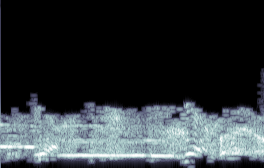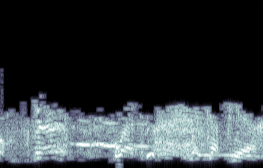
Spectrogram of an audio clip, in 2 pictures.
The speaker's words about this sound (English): Suddenly, the mournful howling of frightened dogs shatters the stillness of the night.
